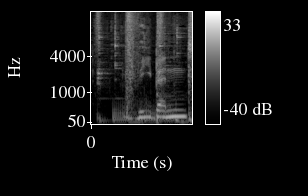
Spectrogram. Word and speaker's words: VBND: And then we just had, before this, music from, I presume pronounced V-Bend, V-B-N-D, all lowercase, no vowels.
